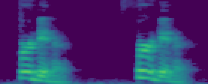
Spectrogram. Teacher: we link for dinner for onto dinner we say it like one word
